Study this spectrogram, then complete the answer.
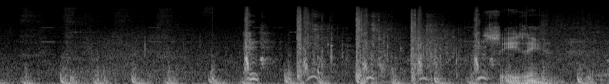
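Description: A stone hatchet chops at a tree with dull thuds.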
